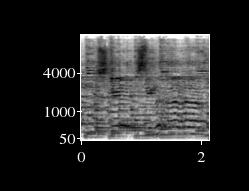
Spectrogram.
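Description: Live Greek band music: a bouzouki and a guitar playing together, with brighter accents recurring about every half second.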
